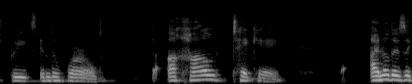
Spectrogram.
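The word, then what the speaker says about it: Akhal-Teke: in the world the achal teke i know there's a k americans pronounce it but in that area the k is more guttural a haltepe they come from turkmenistan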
